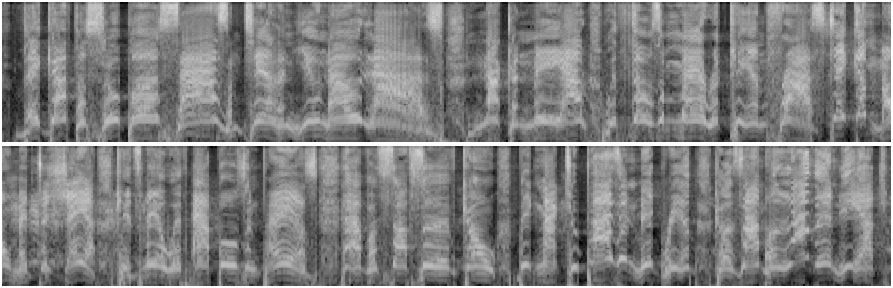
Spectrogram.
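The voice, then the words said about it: Sung hard rock band impression. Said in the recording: “my impression of AC/DC doing a McDonald's commercial”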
